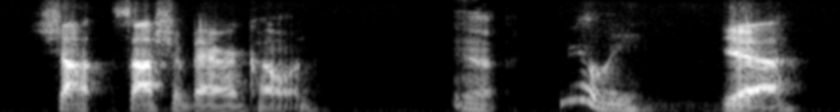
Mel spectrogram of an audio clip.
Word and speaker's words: Sacha: celebrity names whose pronunciation is exactly always it's pronounced exactly like that sasha yeah yeah okay i've never heard somebody say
